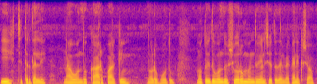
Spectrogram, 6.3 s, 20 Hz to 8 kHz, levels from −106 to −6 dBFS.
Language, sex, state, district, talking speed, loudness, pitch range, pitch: Kannada, male, Karnataka, Koppal, 140 wpm, -19 LUFS, 110-125 Hz, 120 Hz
